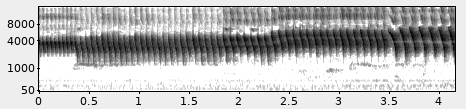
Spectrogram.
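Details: Canary in full, clear-voiced song, used to coax non-singing canaries into singing. A dense, continuous high rolling trill steadily climbs in pitch and breaks into rapid repeated chirps near the end, with faint background hum.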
